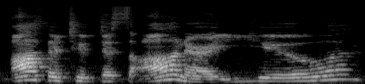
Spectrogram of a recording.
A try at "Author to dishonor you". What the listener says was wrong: You. It's not a question. It's a sentence. Author. You really want to. You don't want there to be a question mark on you. You. And now think you.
